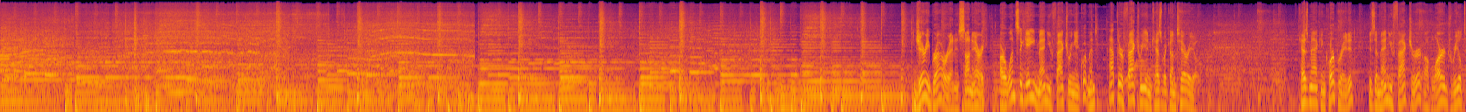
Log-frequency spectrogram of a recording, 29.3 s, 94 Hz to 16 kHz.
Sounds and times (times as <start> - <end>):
Music: 0.0 - 29.3.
